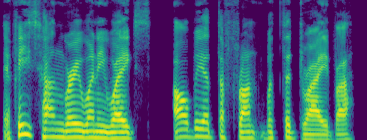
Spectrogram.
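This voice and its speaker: Man playing a kindly plump witch, pitched up, motherly, reassuring, storybook character. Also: moderate pace, clear, resonant tone, no room sound, clean studio sound, lightly acted. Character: kindly plump older witch with food cart. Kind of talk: bedtime storybook reading.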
